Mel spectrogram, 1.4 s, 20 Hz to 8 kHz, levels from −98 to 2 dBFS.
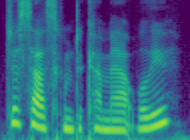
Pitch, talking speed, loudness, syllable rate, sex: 210 Hz, 335 wpm, -19 LUFS, 6.6 syllables/s, female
